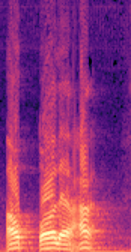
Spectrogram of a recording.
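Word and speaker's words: اطّلع: فهذه الطاء لا تقلقل فلا نقول اط اطلع اطلع الغيب هكذا ننطقها كذلك مثال اخر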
